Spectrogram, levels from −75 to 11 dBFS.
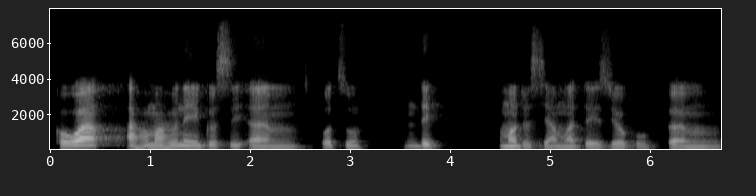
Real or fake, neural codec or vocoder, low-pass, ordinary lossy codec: fake; codec, 24 kHz, 0.5 kbps, DualCodec; 7.2 kHz; none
